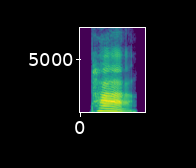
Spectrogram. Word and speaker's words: 파: 발음은 바와 비슷하지만 공기를 더 많이 내어서 발음합니다. 따라해 보세요. 파, 파.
